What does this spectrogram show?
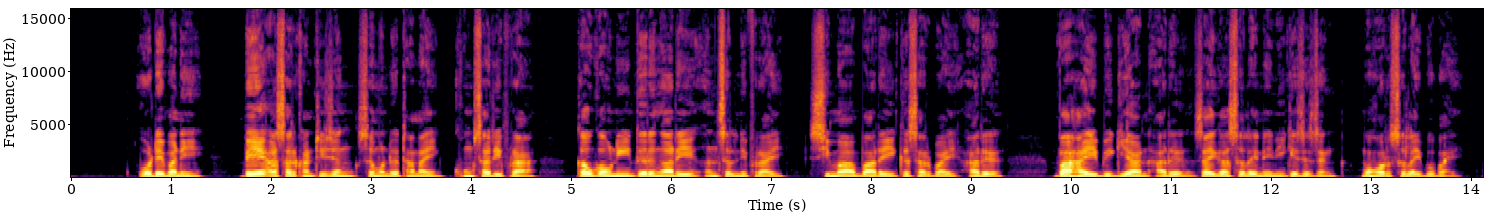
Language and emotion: Bodo, neutral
